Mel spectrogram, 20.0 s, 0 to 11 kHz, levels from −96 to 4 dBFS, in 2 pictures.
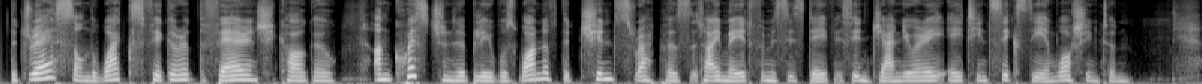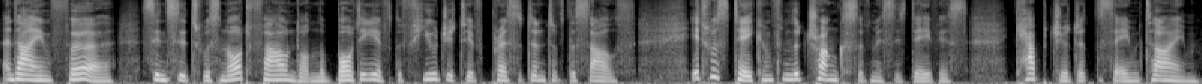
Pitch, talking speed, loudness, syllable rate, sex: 170 Hz, 185 wpm, -20 LUFS, 5.1 syllables/s, female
